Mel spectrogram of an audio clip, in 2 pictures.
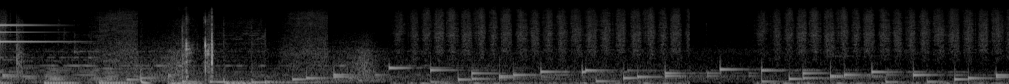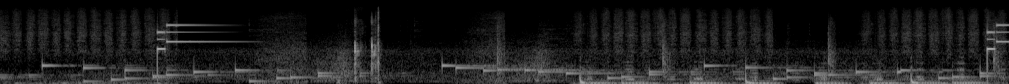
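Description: A dirty phone is rubbed and wiped in continuous scrubbing strokes, with occasional soft clinks and taps, close and quiet with no talking.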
